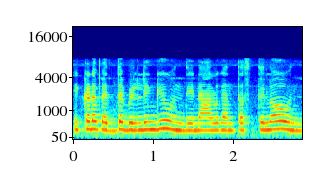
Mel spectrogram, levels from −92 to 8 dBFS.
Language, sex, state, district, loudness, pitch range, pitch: Telugu, female, Telangana, Adilabad, -15 LUFS, 225-255 Hz, 235 Hz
